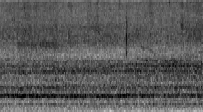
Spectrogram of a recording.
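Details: Short stretch of bees foraging on an oriental creeper: a dense, steady humming drone of many wings, with a single faint high chirp partway through.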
